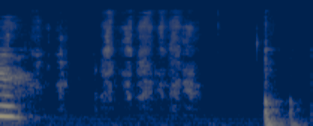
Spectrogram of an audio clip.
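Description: Faint scratching of a fine-tip glue bottle's metal nozzle drawn across cardstock as PVA glue is laid on, followed by a short soft knock near the end.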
